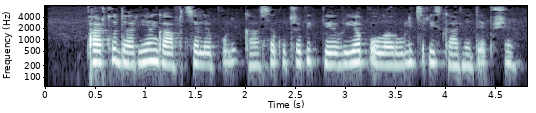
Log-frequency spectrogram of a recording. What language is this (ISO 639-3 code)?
kat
